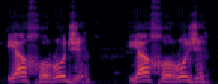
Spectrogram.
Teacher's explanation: خا کو موٹا کریں گے، را کو موٹا کریں گے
